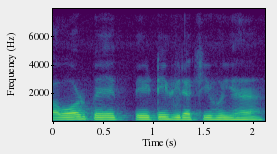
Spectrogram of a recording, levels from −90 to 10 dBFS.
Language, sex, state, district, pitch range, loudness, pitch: Hindi, male, Jharkhand, Garhwa, 130-140 Hz, -13 LUFS, 135 Hz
